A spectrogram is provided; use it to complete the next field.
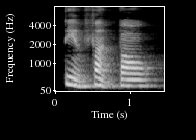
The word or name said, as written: dianfanbao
